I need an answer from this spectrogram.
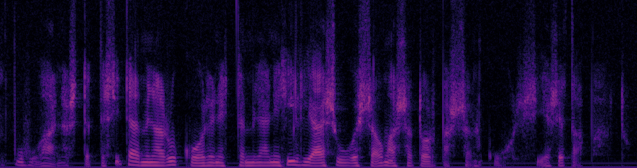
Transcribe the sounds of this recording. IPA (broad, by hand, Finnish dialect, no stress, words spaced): puhu ɑenɑ sitː etːæ sitæ minæ rukˑoelen etːæ minæ ni hiljɑisuːwesːɑ omɑsːɑ torpɑsːɑnʲ kuolisi jɑ se tɑpɑhtu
